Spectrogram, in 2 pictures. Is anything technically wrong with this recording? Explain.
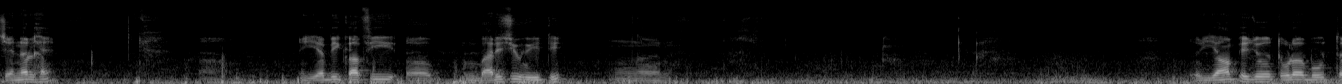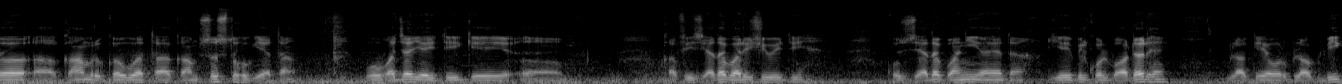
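No, nothing is technically wrong with this audio.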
